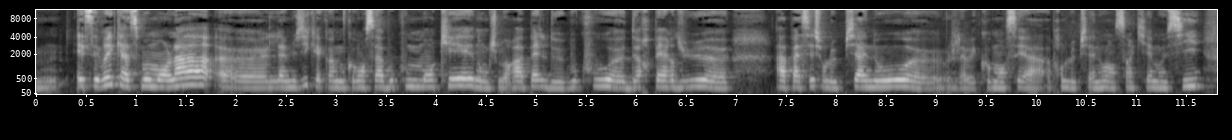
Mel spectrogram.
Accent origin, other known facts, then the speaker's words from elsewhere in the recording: Paris, Île-de-France, France; also born or lived in Germany; En fait, je dis que j'ai grandi à Paris, mais en vérité, je suis arrivée à Paris à partir du collège, mais j'ai passé toute ma primaire en Allemagne parce que mon père était muté là-bas.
